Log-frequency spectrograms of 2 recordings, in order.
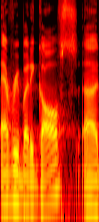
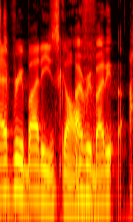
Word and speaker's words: Everybody's Golf: Am I saying it right? Possessive, yes. Okay. It's everybody's possessive golf on PS4, yes.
